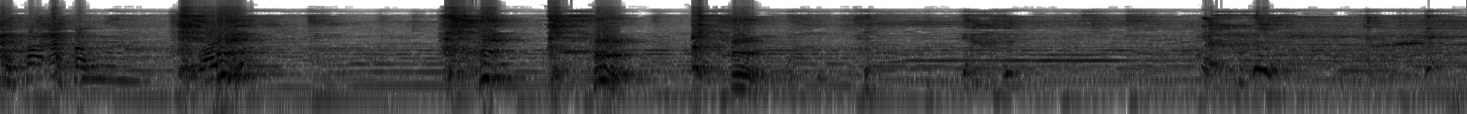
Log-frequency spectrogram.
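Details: A child gives about six short, harsh coughs, singly and in pairs, over steady background music.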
